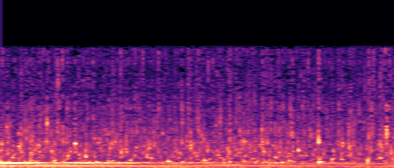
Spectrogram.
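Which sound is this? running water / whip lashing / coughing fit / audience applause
running water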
